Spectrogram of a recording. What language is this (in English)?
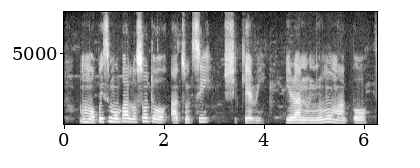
Yoruba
